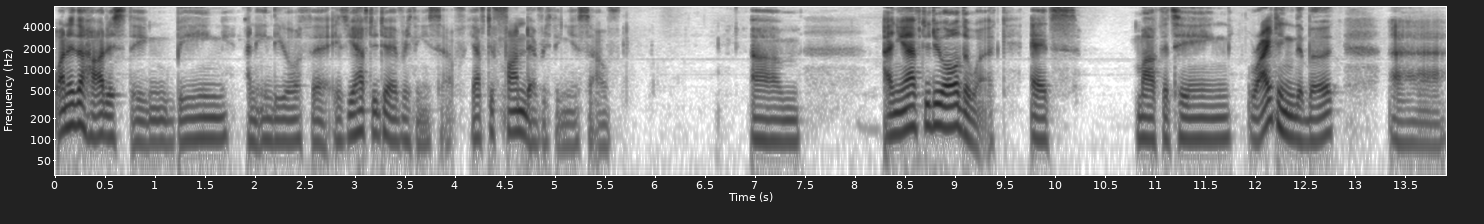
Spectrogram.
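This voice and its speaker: A man with a non-native accent speaks at a fairly low pitch with ordinary pitch variation, leaving long, frequent pauses. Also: moderate pace. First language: not English. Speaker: indie author. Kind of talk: casual podcast-style commentary. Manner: rambling, with fillers and restarts.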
